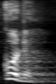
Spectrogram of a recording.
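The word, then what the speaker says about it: could: अगला एग्जाम्पल देखते हैं, कुड। कई लोग इसे कुल्ड पढ़ते हैं, जो बिगनर्स होते हैं वो इसे कुल्ड पढ़ते हैं और इसे वुल्ड पढ़ते हैं।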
